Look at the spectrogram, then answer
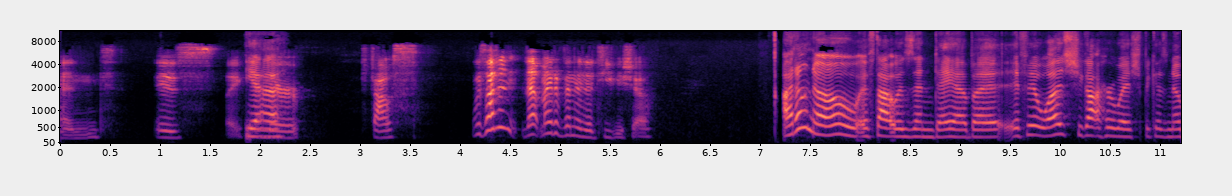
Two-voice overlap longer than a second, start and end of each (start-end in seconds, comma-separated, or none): none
